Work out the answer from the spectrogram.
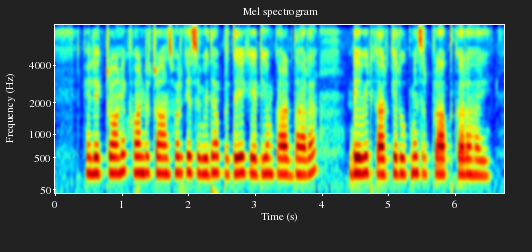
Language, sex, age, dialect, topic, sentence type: Magahi, female, 18-24, Central/Standard, banking, statement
